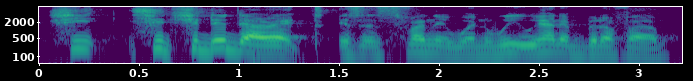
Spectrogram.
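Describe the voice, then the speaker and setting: A man talks as an interview guest. His medium-pitched voice is husky and dark. He speaks conversationally, restarting in a halting way and then landing his points with emphasis. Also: expressive. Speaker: guest, theatre practitioner.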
